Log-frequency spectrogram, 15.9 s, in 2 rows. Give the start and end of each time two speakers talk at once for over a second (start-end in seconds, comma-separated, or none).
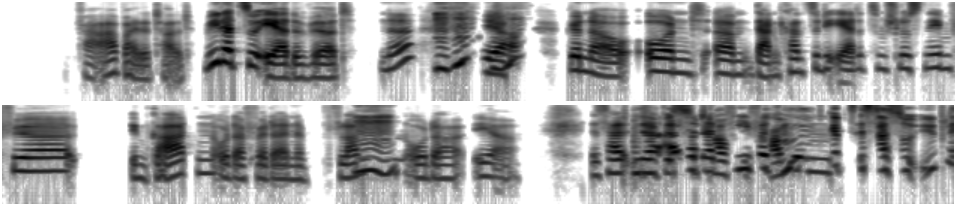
13.2-14.9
